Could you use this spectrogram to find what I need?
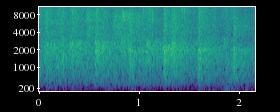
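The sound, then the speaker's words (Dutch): A church audience gives a visitor a warm welcoming round of applause: brief, soft, steady clapping with no voices over it. “We zouden willen vragen aan de gemeente om deze persoon een warm welkom applaus te geven.”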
